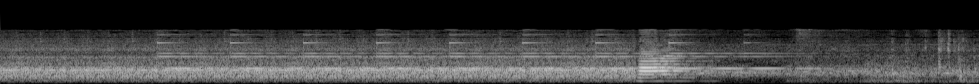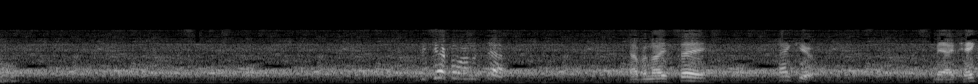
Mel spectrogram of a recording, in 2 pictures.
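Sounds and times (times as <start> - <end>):
passenger train rumbling as it arrives at a station platform: 0.0 - 19.5
quieter ambient noise at a station platform: 0.0 - 19.5
sharp hiss and clank of a passenger train slowing: 1.6 - 9.9
speech: 16.3 - 17.0, 17.6 - 18.0, 19.2 - 19.5.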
